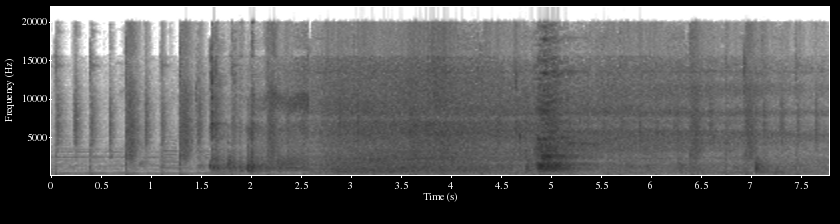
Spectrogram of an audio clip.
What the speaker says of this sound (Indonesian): kalian bisa mendengar suara air karena memang ada sungai di luar sana.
